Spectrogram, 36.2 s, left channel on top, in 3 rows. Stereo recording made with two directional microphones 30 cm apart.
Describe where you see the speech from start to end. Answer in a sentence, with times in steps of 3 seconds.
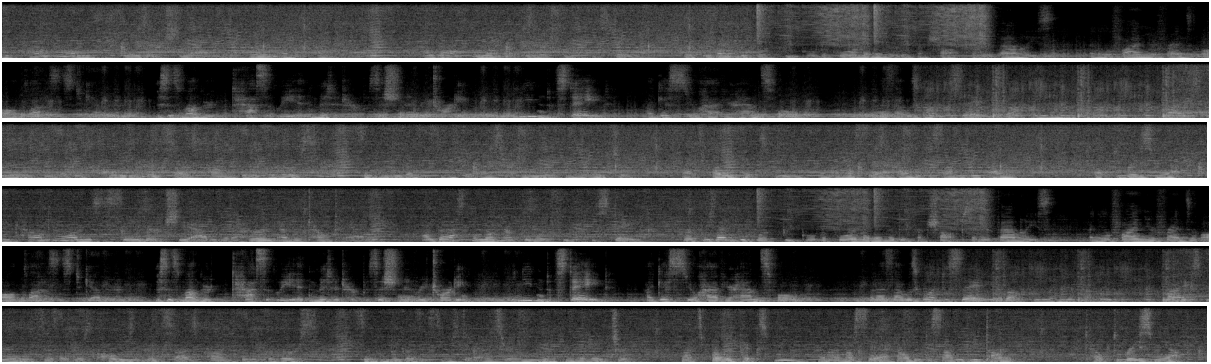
In this clip you hear the speech on the right from 0 s, in the centre from 24 s and on the right from 30 s.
